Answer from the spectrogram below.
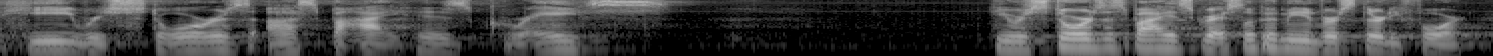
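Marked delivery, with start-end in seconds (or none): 0.0-3.4 drawn-out, measured emphasis; slow, deliberate point. Real, not acted. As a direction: lay out each word slowly for the congregation. States third point, then repeats it.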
